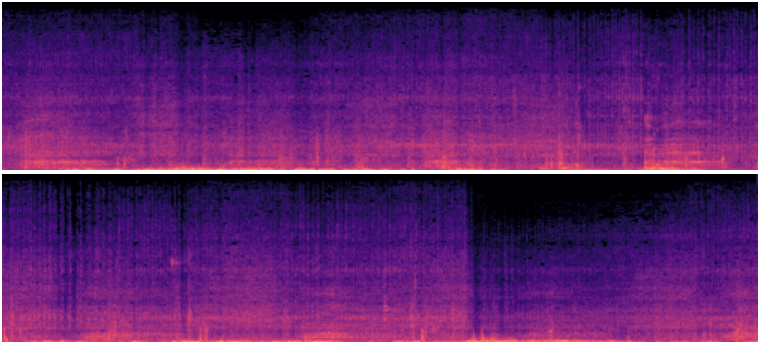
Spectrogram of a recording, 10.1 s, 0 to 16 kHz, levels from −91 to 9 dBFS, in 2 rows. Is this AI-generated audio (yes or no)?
no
